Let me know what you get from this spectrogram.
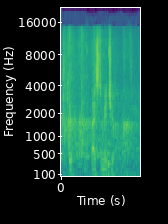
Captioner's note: applause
